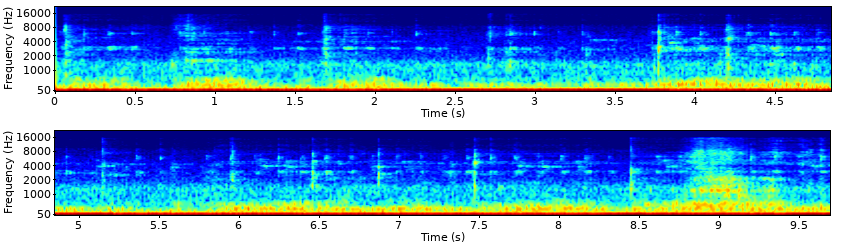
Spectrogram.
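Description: A person chewing fried chicken close to the microphone, with many short wet mouth clicks over a faint steady hum. A brighter, louder mouth noise comes about nine seconds in.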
